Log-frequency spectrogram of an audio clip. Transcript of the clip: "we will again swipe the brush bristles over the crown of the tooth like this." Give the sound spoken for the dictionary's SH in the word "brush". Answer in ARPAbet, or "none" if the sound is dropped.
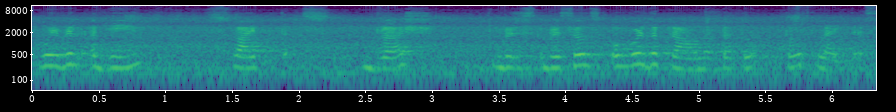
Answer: SH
